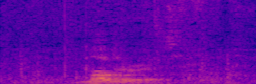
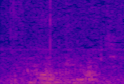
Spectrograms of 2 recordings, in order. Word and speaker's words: moderate: example at the bottom to moderate verbs in at have a strong V to moderate the adjective most adjectives in at have a weak vow moderate which is therefore compressible into modate so that's the relationship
